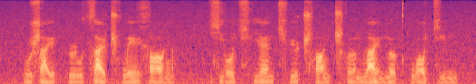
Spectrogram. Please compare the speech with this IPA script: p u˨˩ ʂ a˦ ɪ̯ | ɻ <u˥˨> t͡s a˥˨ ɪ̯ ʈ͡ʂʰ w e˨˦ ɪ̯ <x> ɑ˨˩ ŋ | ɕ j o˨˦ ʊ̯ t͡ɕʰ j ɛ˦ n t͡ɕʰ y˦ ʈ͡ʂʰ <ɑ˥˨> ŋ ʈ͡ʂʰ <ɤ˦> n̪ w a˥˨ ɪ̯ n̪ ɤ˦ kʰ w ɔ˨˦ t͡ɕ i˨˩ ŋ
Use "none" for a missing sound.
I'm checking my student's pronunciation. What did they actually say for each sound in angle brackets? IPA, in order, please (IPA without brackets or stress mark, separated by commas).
u˨˩, x, ɑ˨˦, ɤ˥˨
